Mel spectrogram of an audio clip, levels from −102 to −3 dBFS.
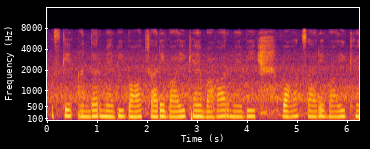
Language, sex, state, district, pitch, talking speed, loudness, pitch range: Hindi, female, Jharkhand, Deoghar, 180 Hz, 145 wpm, -17 LUFS, 175-185 Hz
